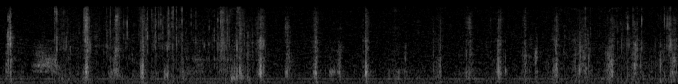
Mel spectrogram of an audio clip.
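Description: Close-miked chewing of a mouthful of chive kimchi: irregular wet clicks and crunches, several a second.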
